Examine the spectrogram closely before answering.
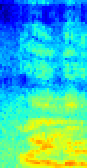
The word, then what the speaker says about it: Euler: देखने स्टार्ट कर रहे हैं अपन आइलर ग्राफ। आइलर ग्राफ की इंग्लिश के स्पेलिंग होती है यूलर ग्राफ, इस तरीके से, लेकिन आइलर ही बोलते हैं इसको प्रोनाउंसिएशन के अंदर, आइलर ग्राफ।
